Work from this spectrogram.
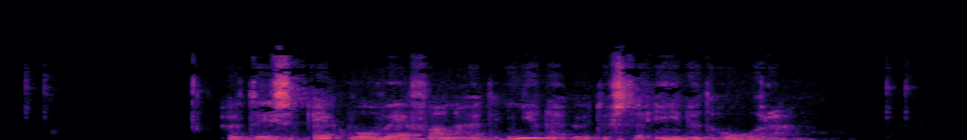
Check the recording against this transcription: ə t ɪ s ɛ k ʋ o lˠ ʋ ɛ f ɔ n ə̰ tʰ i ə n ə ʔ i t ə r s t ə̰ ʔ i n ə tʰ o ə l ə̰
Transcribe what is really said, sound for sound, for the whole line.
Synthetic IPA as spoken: ə t ɪ s ɛ k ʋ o lˠ ʋ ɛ f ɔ n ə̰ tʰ i ə n ə ʔ y t ə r s t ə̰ ʔ i n ə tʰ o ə ɾ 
